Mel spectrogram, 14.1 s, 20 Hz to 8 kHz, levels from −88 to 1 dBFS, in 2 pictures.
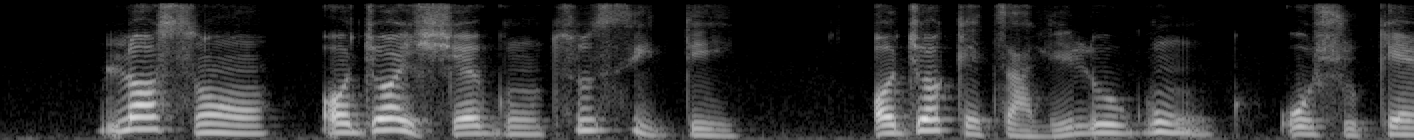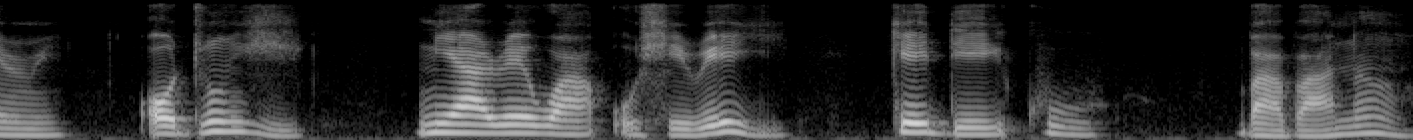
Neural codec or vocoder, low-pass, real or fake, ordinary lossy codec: none; 7.2 kHz; real; none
